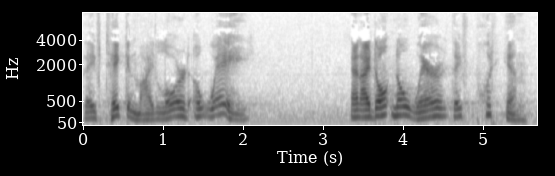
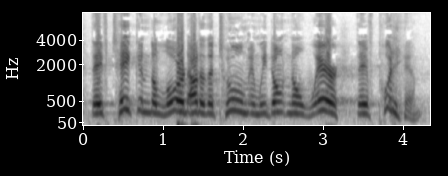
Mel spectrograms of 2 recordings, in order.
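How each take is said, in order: First: Softer, trembling with grief; barely holding back tears; quiet broken answer; quivering voice. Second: Louder, urgent and out of breath; frantic breathless cry; breathless exclaim. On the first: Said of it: "with a quivering voice". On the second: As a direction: blurt it out in a panic. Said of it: "she breathlessly exclaims". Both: Acted.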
